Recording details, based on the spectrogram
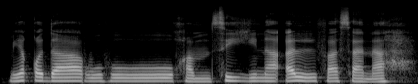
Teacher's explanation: यहाँ पर फ़ा की ज़बर को लंबा नहीं करेंगे। सनह के आखिर में हा अंदर से निकलेगा।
